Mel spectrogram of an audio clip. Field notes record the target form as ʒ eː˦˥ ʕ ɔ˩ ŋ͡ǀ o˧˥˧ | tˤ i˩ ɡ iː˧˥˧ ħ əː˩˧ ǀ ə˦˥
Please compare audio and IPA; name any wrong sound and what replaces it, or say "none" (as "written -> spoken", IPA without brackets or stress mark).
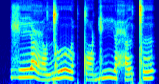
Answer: none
